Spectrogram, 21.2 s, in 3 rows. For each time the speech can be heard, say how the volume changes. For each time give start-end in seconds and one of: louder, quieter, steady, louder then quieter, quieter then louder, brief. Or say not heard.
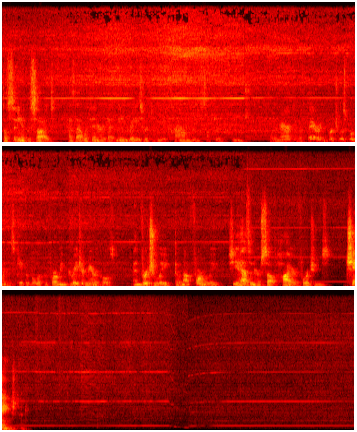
0.0-14.6 quieter then louder.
